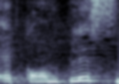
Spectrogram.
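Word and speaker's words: accomplice: ये अकॉम्प्लिस दूसरा है, इसकी स्पेलिंग डिफरेंट है बट प्रोनाउंसिएशन सेम है।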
